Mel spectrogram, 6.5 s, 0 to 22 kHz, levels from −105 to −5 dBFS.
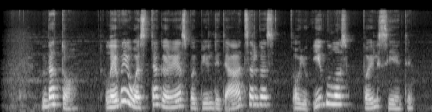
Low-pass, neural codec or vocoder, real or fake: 14.4 kHz; none; real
